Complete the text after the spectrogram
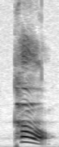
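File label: "tao", Mandarin Chinese, fourth tone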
